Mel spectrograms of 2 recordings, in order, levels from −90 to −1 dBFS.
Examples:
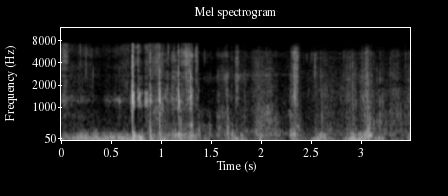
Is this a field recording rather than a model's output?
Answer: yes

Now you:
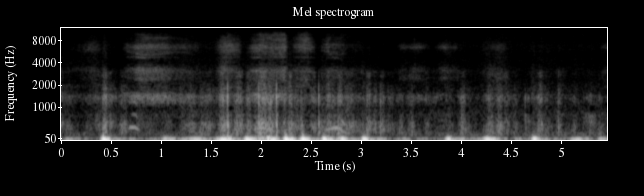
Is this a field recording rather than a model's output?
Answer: yes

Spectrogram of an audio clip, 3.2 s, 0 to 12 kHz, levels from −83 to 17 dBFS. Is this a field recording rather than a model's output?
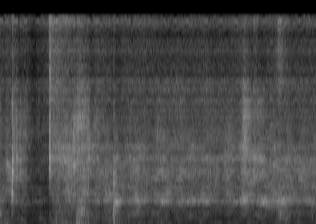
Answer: no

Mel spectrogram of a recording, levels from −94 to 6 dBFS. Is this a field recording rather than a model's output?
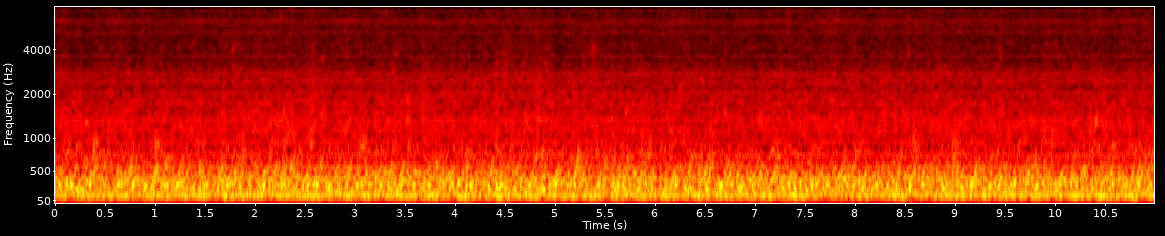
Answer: no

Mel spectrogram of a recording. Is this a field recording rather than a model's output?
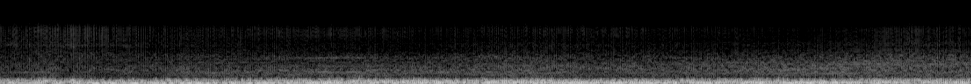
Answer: no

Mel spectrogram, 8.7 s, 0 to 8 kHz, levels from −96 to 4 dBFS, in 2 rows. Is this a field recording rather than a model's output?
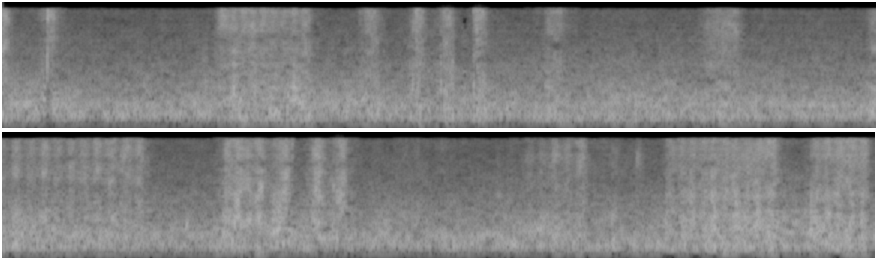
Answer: no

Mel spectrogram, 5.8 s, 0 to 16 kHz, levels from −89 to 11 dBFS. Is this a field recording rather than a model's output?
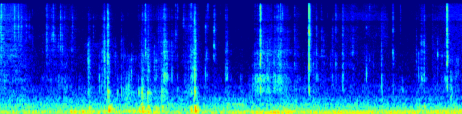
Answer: yes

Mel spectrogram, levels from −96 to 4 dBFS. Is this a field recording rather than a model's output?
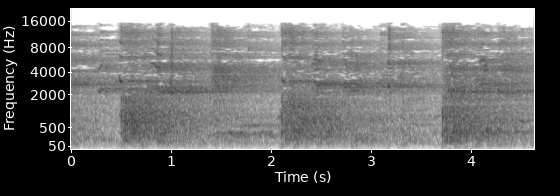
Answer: yes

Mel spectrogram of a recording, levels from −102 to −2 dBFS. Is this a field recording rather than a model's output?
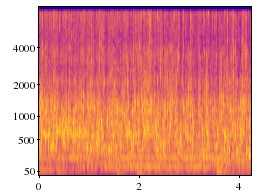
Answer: yes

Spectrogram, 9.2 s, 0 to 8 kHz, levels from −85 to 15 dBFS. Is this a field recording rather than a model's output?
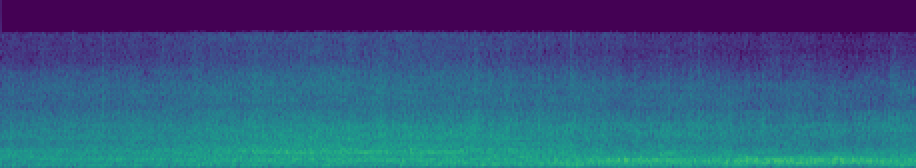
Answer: no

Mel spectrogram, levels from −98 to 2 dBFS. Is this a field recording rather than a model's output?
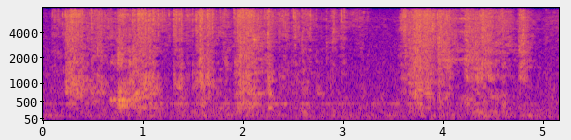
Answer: yes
